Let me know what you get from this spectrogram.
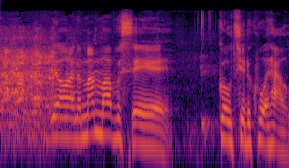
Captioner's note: audience laughing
